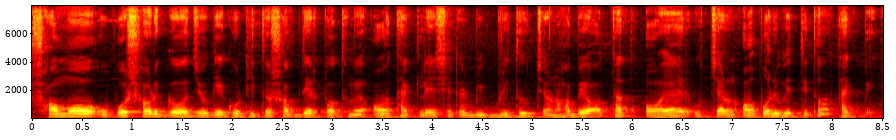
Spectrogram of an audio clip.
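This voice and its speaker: A young man teaching a recorded class, explaining step by step and slowly repeating the key words. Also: a little high, dark tone.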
